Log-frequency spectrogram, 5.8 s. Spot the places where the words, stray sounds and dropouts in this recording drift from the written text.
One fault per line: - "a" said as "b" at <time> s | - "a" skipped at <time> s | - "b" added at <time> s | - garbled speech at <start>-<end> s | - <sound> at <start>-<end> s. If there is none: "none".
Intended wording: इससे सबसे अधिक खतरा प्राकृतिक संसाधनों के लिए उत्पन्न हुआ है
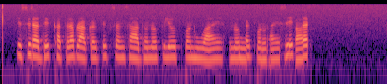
- "सबसे" skipped at 0.5 s
- garbled speech at 3.4-4.7 s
